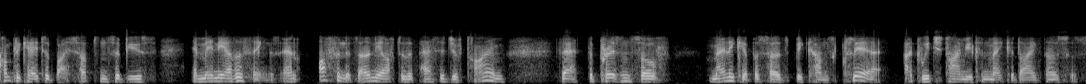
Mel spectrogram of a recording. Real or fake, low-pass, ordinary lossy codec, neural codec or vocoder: real; 5.4 kHz; AAC, 32 kbps; none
